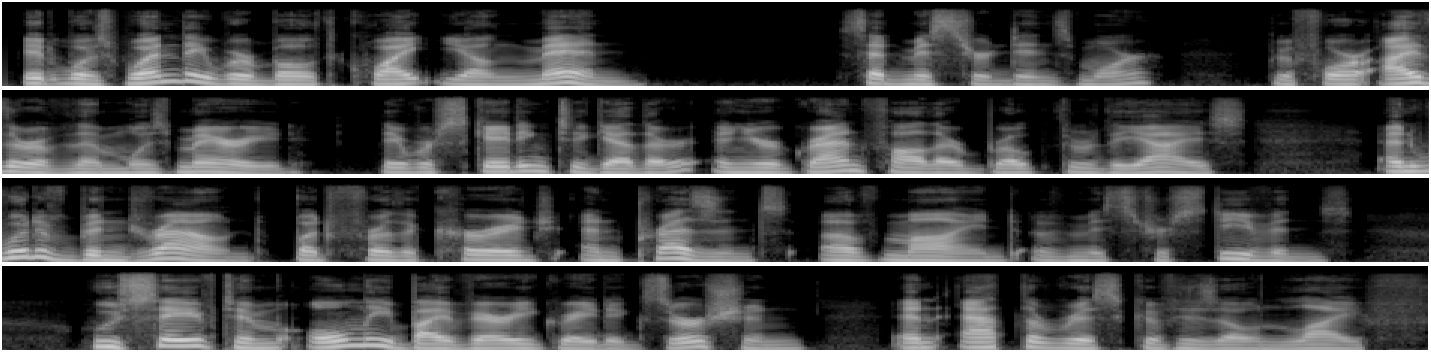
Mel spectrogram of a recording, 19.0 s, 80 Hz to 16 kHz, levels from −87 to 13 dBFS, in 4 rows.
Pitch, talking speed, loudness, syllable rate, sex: 155 Hz, 190 wpm, -21 LUFS, 5.5 syllables/s, female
